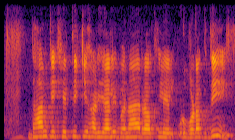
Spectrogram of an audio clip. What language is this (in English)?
Magahi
